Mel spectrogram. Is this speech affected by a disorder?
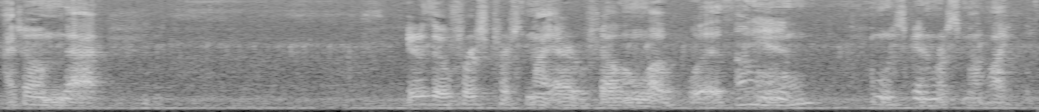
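Yes: Down syndrome.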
